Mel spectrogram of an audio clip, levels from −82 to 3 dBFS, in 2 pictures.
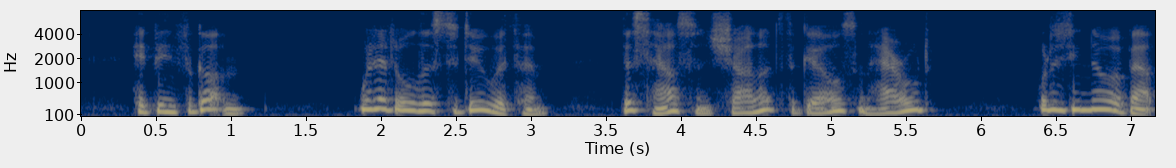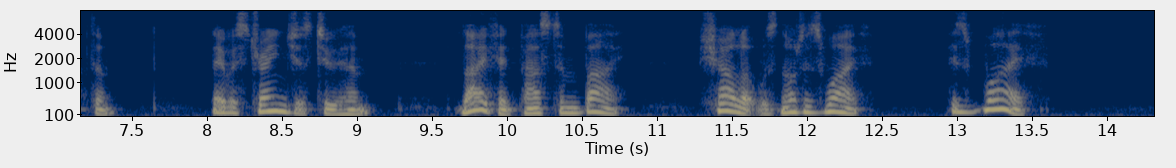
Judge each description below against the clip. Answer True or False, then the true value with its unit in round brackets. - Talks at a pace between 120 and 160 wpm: False (170 wpm)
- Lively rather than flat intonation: True (7.5 semitones)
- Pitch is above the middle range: False (180 Hz)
